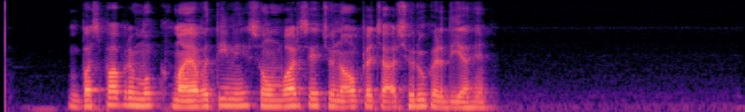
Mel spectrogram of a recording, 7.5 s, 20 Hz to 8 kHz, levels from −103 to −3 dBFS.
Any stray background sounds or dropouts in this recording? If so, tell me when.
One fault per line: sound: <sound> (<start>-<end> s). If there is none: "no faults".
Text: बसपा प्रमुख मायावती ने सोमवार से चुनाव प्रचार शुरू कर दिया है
no faults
